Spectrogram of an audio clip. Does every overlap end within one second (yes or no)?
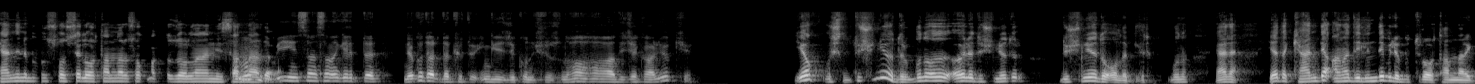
yes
